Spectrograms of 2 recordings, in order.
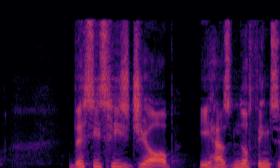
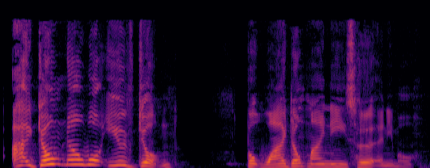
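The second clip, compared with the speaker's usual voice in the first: put-on the old neighbour bursting out in wonder; amazed pensioner; 4 semitones higher, 5 dB louder than usual.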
